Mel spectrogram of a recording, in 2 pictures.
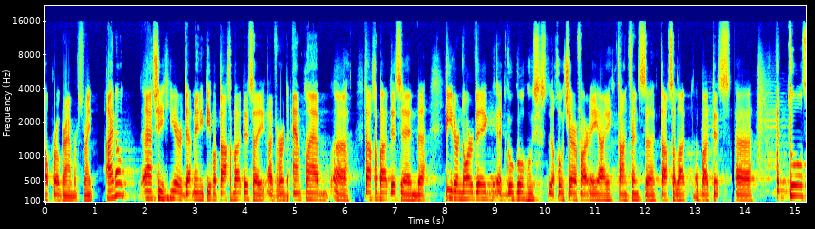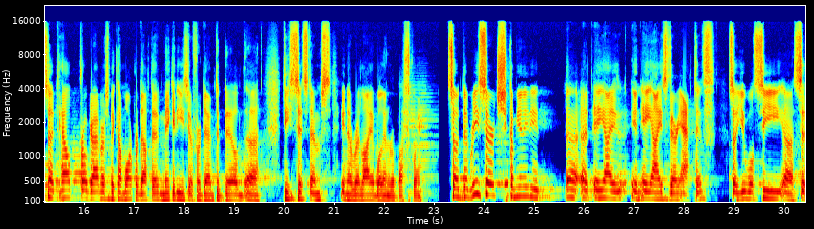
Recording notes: This episode consists of excerpts from a recent talk I gave at a conference commemorating the end of the UC Berkeley AMPLab project.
